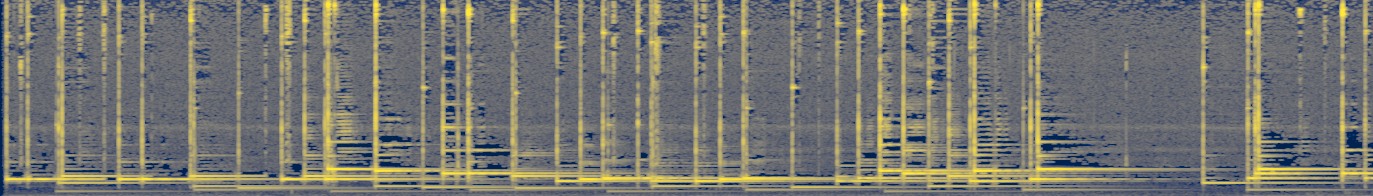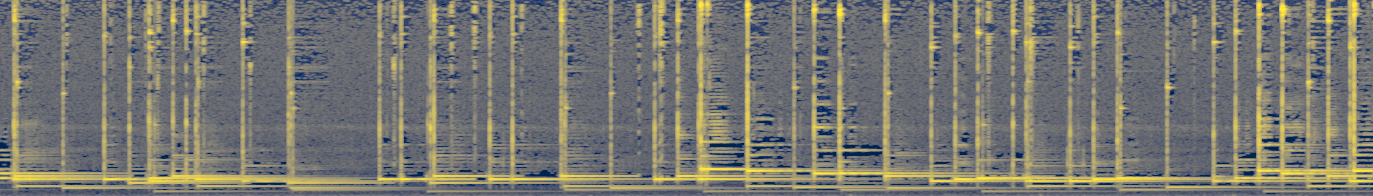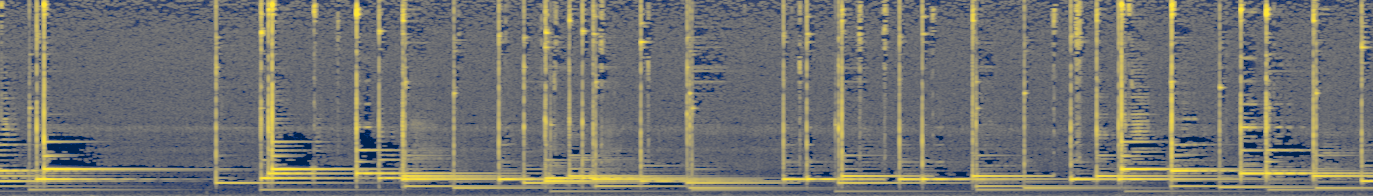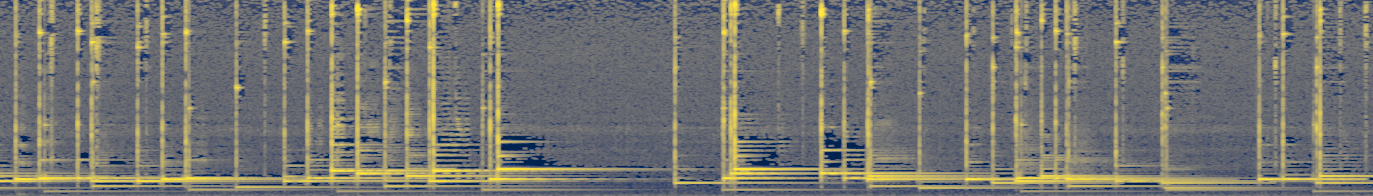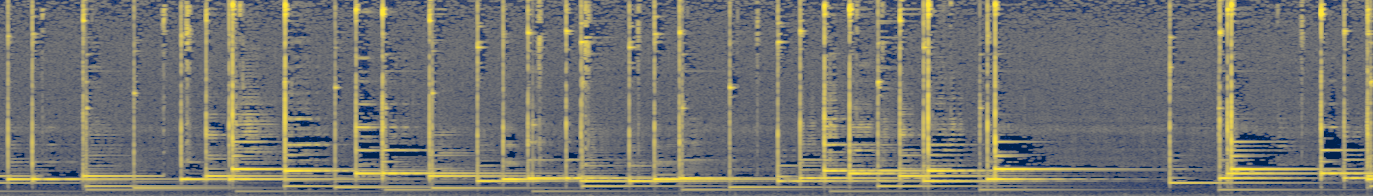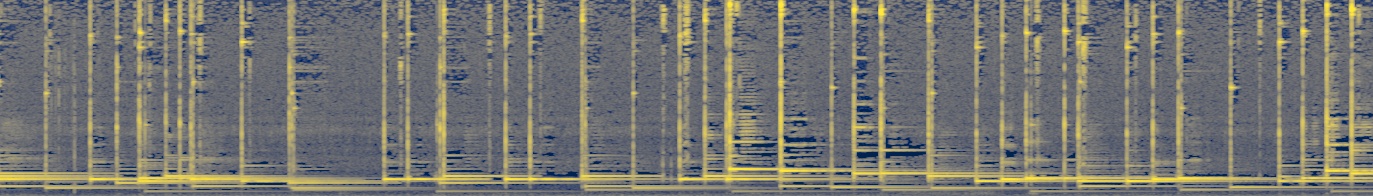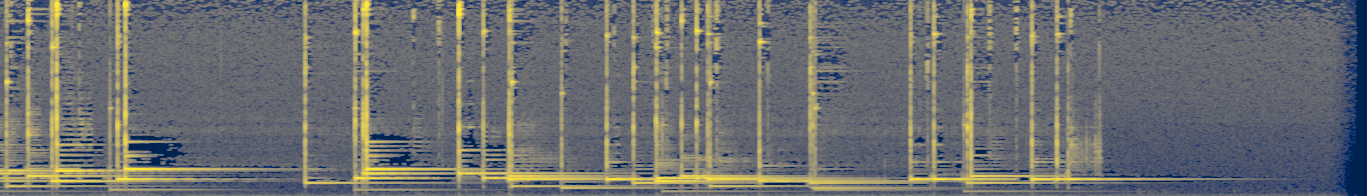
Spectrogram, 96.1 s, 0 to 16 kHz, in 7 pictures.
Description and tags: gentle music box
a gentle sounding music box inside a teddy-bear.
KM201-> ULN-2.
baby, box, child, children-room, music, musical-box, music-box, musicbox, sleep, sleeping, sweet, teddy-bear, toy, wind-up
